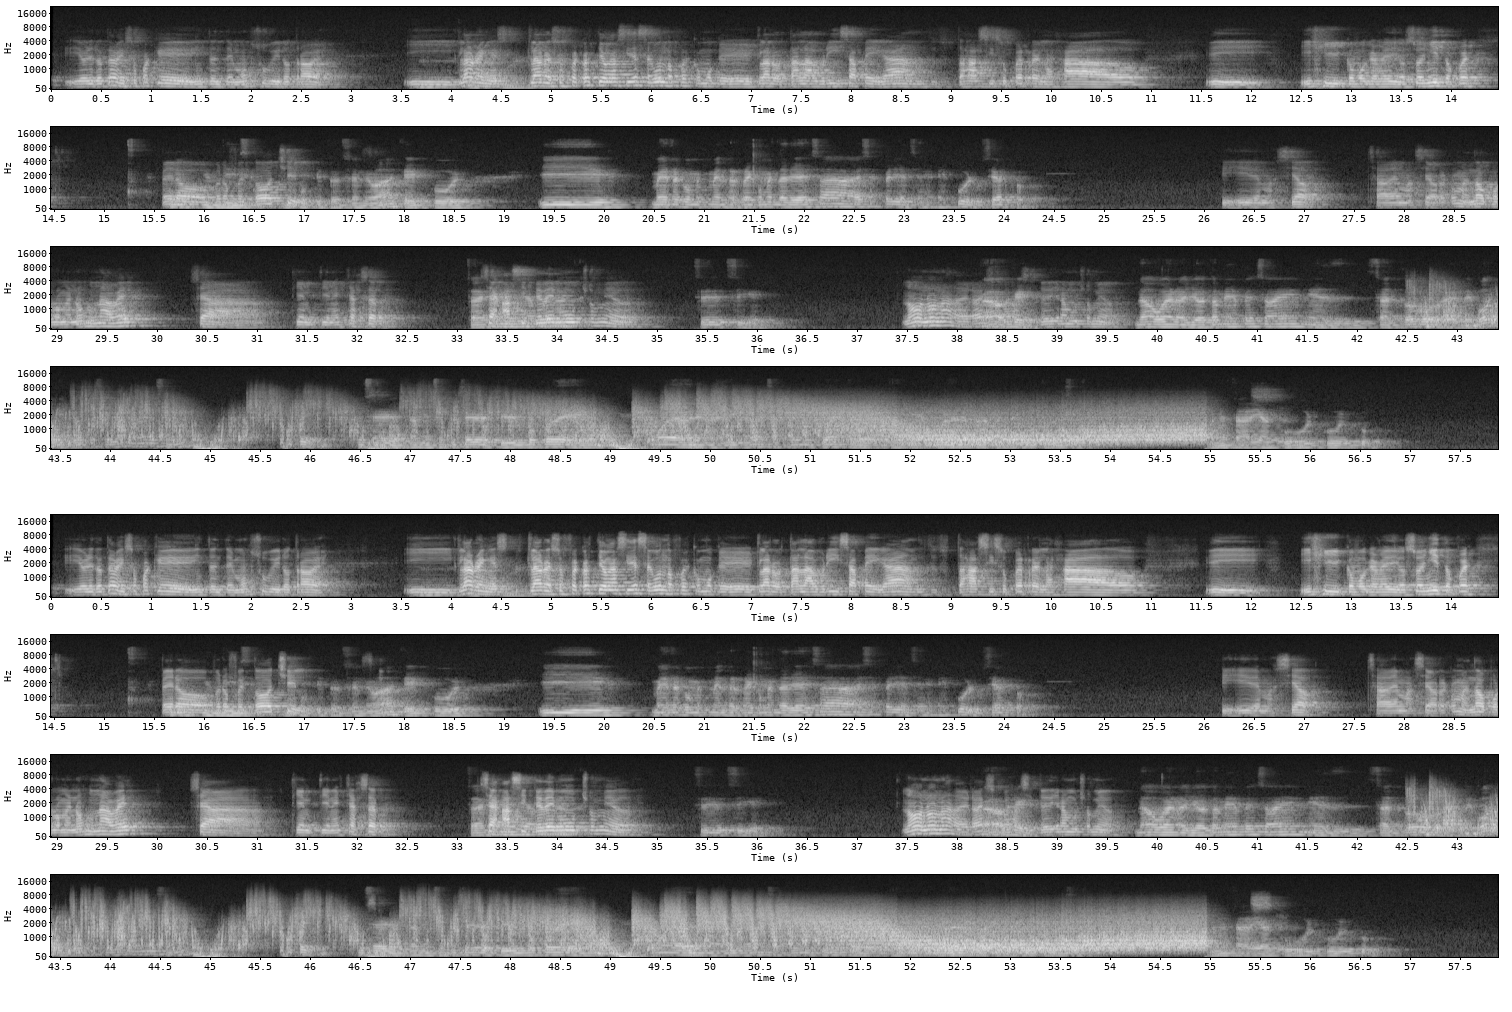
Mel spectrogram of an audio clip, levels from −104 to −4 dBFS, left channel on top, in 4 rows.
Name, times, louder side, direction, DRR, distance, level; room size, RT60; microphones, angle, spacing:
voice 1, 0.1-2.7 3.5-10.9 11.5-12.1 12.5-14.2 15.6-16.2 16.5-17.0 26.2-27.1 27.7-29.8 30.3-31.1 31.4-32.3 33.3-34.9 37.4-39.6 45.9-46.0 55.4-55.8, right 2 dB, 90° right, 4 dB, 1.6 m, -25 dB
voice 2, 3.6-4.7 15.6-18.9 19.3-20.1 20.5-24.2 33.1-34.1 35.4-36.0 38.2-39.0 39.8-44.8 46.5-48.9 49.4-53.7 54.0-54.4 55.0-56.6, left 1 dB, 35° left, 1 dB, 2.8 m, -30 dB
sound 1, 42.5-55.0, right 3 dB, 40° right, 1.0 m, -24 dB
17.0 x 12.0 x 4.7 m, 0.79 s
head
